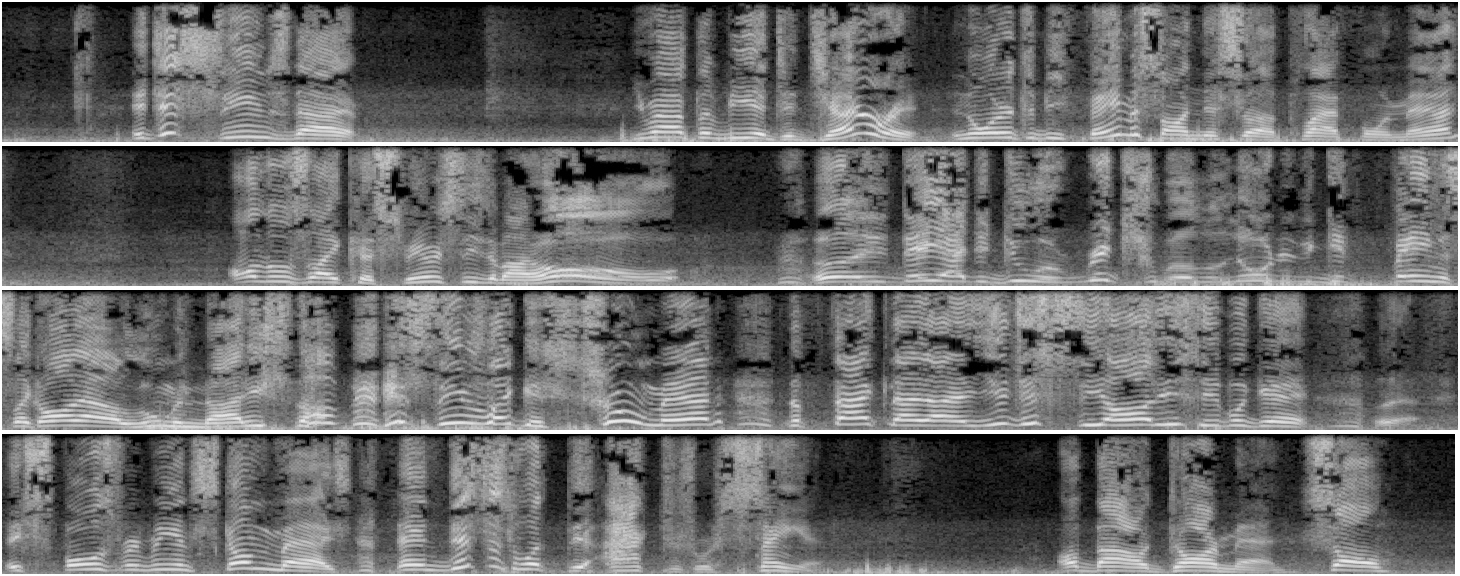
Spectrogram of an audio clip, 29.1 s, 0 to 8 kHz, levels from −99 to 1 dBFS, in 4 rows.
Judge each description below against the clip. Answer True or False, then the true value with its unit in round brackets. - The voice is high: True (275 Hz)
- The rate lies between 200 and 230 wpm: False (155 wpm)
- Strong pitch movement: True (5.8 semitones)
